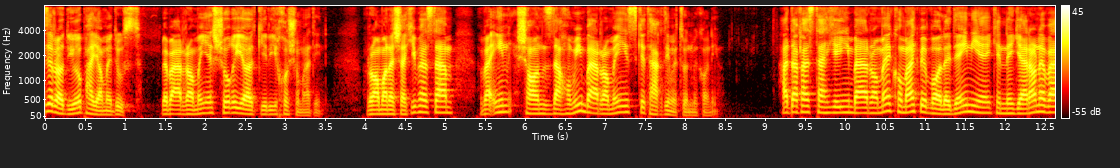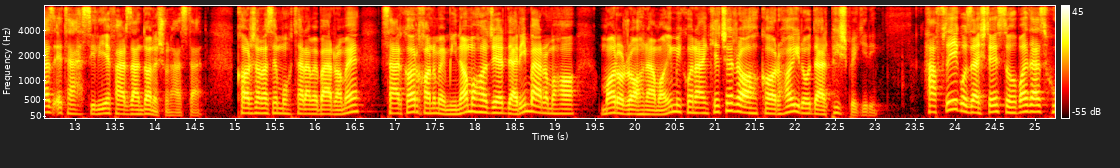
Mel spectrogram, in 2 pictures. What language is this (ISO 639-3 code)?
fas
